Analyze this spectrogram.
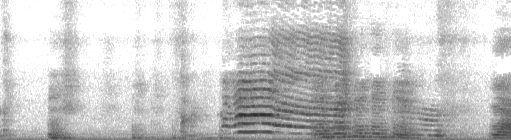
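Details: Vasilisa, a pet fox, indoors near a fireplace during the morning routine, curious about a toothbrush. A loud, high, whining cry with many harmonics lasts about a second, bending upward and then sliding down. Soft human voices come before it.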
